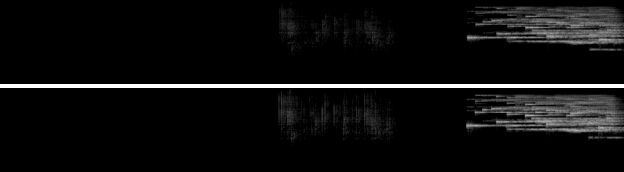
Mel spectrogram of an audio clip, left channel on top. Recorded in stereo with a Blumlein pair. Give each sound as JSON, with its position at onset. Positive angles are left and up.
{"t": 2.8, "sound": "crumpling", "azimuth_deg": -45, "distance_m": 1.4}
{"t": 4.7, "sound": "a chime", "azimuth_deg": -45, "distance_m": 1.1}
